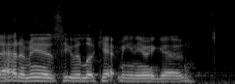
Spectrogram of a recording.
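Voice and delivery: plain

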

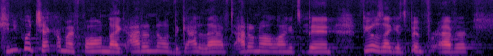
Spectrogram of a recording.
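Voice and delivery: plain

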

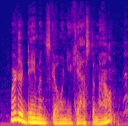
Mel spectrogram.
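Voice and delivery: soft, hushed half-whisper. Retelling his wife's question in bed, imitating his wife half-whispering. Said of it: "And she whispers".

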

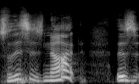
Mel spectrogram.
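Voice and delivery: voice cracking and breaking. Telling the story of Paul coming upon an altar in Athens, voice cracking. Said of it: "I don't know why my voice is cracking".

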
